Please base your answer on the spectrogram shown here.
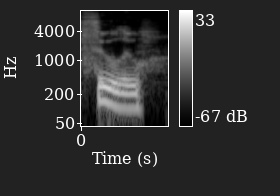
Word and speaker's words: Cthulhu: Because, like I said before, I think it's interesting that the AI goes with the silent C version of Cthulhu, making it Thulu, which is something that I've heard people do too.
